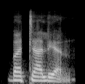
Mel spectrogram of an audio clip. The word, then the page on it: battalion: Indian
